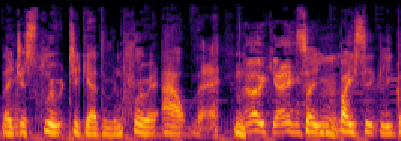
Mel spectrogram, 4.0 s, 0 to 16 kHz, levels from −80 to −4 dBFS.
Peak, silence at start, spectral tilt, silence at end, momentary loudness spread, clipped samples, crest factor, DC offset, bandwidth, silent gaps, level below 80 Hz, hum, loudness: -4 dBFS; 0 s; -4.5 dB/octave; 0 s; 5 LU; under 0.1%; 16 dB; under 0.1%; 14 kHz; none; -46 dBFS; none; -21 LUFS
